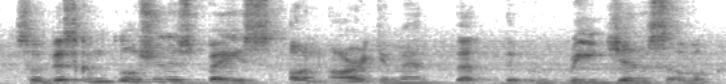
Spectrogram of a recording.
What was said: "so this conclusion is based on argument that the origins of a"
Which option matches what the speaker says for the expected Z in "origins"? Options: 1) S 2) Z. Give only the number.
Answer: 1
